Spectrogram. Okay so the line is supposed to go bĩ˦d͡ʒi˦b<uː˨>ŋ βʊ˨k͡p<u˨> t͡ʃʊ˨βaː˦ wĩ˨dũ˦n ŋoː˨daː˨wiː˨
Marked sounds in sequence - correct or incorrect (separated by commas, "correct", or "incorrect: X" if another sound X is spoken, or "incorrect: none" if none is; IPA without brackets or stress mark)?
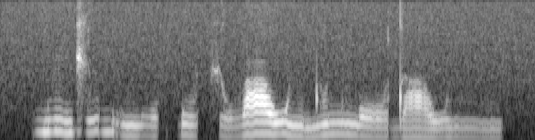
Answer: incorrect: u˨, correct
